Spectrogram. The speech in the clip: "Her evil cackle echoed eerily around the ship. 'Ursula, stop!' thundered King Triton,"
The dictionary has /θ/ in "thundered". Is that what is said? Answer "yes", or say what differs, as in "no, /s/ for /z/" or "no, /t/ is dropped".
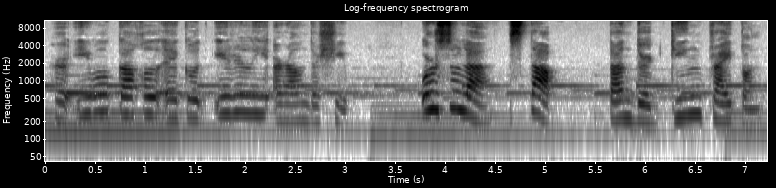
no, /t/ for /θ/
